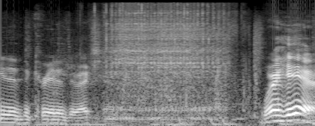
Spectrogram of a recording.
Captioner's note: sewing machine whirring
